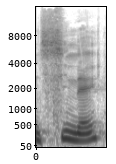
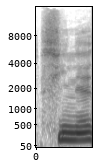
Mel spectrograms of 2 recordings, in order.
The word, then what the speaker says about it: Sinay: C'est une interview d'un musicien qui s'appelle Jason Sinai. Sinai, ça s'écrit S-I-N-A-Y, et c'est le guitariste qui joue avec Mike Humble au sein de son groupe les Dirty Knobs.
